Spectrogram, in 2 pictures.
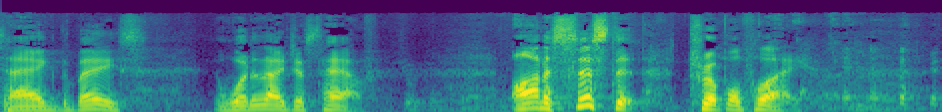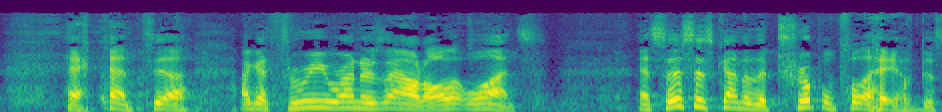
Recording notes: The following audio comes from the National Disciple Making Forum by Discipleship dot org.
